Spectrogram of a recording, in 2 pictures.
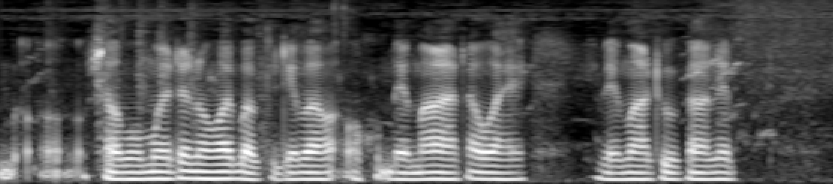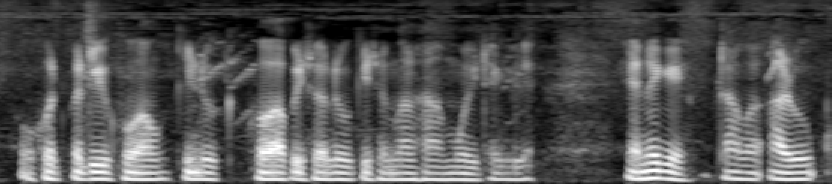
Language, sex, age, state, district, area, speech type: Assamese, male, 60+, Assam, Lakhimpur, urban, spontaneous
